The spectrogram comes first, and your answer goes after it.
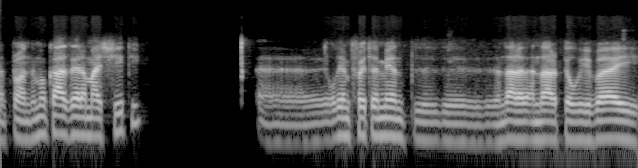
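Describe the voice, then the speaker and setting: A man's fairly low, flat, monotone delivery at a fairly slow pace, in a European Portuguese accent. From Portugal (Leiria). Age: 30s. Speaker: toy collector. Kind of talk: casual chat. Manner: halting.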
